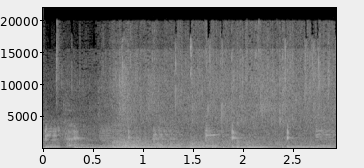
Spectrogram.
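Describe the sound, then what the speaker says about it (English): Steady rain falls through a stormy afternoon in Agrigento, Sicily, a dense, continuous hiss with scattered drops. Voices and a low humming tone run underneath. "As you can see here in Agrigento, it's turned into a little bit of a rainy afternoon."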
